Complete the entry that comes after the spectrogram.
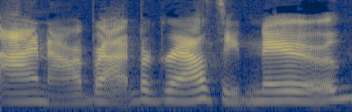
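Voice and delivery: put-on weird creepy doll voice. Describing a pull-string doll from a show, in a weird creepy doll voice. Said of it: "it's like a weird voice".

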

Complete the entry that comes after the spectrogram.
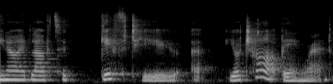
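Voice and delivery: plain

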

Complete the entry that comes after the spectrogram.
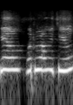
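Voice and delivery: put-on Trinidadian accent. Retelling how the mom had a fit: imitating mom's Trinidadian accent. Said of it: "That's what that accent was".

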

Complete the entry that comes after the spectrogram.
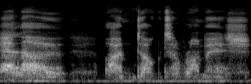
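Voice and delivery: imitated ASMR whisper. Retelling an asmr video pretending to be doctors: imitating own asmr whisper. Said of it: "insisted on whispering".

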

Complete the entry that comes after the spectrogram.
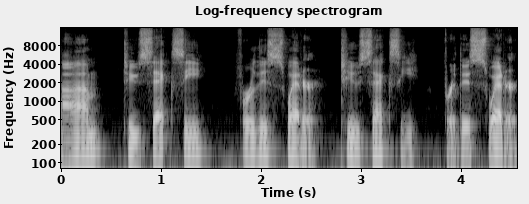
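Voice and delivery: simple, low-key, understated Pennsylvania drawl. Retelling a man's words to an audience, in his understated Pennsylvania drawl. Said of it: "in his simple, understated drawl, Pennsylvania drawl".

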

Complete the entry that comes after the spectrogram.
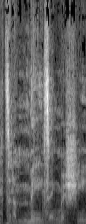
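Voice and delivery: acted-out strained intensity, angry and dead serious. Imitating how a film character delivers a line: imitating Lance's angry serious delivery. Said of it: "like, angry and, like, serious".

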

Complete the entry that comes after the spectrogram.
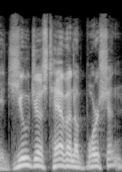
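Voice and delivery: mock very stern, hard, loud, demanding voice. Retelling how their partner took a woman by the arm and asked her: retelling a very stern question. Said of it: "in a very stern voice said".

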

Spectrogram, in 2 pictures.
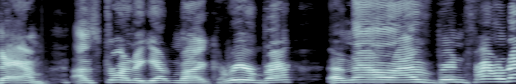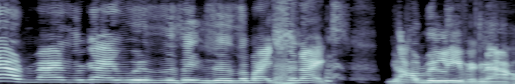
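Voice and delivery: high comic prospector character voice. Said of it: "This is [name] acting as Prospector Larry".

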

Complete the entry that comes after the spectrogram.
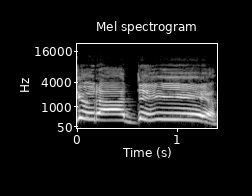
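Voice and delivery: very high mocking Florida voice, "idea" dragged out. Mocking someone in Florida who thinks dumb things are good: dumb Florida person impression. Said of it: "That was my impression of someone in Florida".

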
